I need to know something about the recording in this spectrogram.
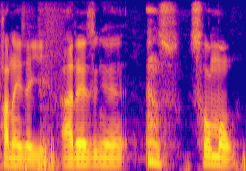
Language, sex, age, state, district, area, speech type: Bodo, male, 30-45, Assam, Udalguri, urban, spontaneous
